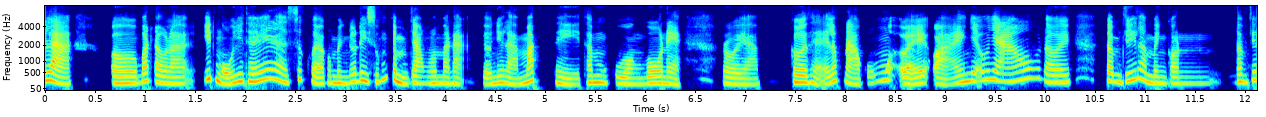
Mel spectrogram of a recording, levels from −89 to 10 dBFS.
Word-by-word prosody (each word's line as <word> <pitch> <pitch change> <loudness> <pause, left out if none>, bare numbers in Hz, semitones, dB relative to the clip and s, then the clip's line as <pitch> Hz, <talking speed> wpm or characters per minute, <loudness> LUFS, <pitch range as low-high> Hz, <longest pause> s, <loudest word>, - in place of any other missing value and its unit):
là, 230 -10 +7 0.4
ờ, 190 -1 +4
bắt 240 +6 +2
đầu 210 -4 +3
là 180 -1 -1
ít 300 0 +2
ngủ 170 -7 +3
như 225 +4 +3
thế 245 +6 +2
là 265 -7 +1
sức 265 +8 -6
khỏe 180 -5 +1
của 195 - -7
mình 195 -1 -1
nó 225 +4 -1
đi 255 0 +2
xuống 225 +7 -3
trầm 215 - +3
trọng 190 0 +1
luôn 190 0 0
bạn 185 -1 -2
ạ. 185 - -2 0.2
Kiểu 165 - -1
như 190 +3 0
là 175 -4 0
mắt 220 +10 +3 0.2
thì 165 -4 -3
thâm 205 -1 +1
quầng 170 -3 -2
vô 190 +1 +3
nè, 180 -4 0 0.4
rồi, 170 -3 -1
à, 160 0 -6 0.3
cơ 215 -2 +5
thể 200 -2 -2
lúc 245 0 -1
nào 185 -6 +2
cũng 225 +11 -5
uể 175 +2 +3
oải, 175 +4 +1
nhễu 250 +4 0
nhão, 280 +4 +1
rồi 210 -1 +1 0.3
thậm 240 -5 +1
chí 250 +6 +1
là 300 -3 0
mình 195 -3 -2
còn 180 0 -6 0.3
thậm 225 -1 +1
chí 275 - -2
195 Hz, 250 wpm, -23 LUFS, 180-235 Hz, 0.4 s, là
